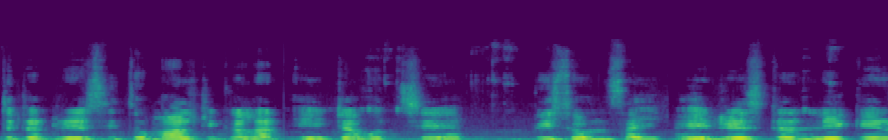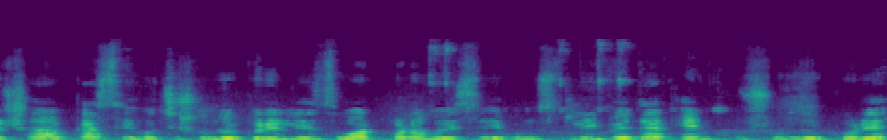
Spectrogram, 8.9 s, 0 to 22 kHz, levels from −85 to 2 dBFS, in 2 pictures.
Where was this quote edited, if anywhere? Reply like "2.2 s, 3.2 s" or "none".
1.4 s, 3.3 s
